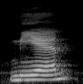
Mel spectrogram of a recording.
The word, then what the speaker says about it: mian: seperti ini, DIAN ya, itu bacanya harus selalu yen. Jadi MIAN bukan bacanya mian. Ini juga yang kedua bukan bacanya tian. Ini juga yang ketiga bukan bacanya dian. Ya, bukan ya. Tapi mien, tien, tien.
